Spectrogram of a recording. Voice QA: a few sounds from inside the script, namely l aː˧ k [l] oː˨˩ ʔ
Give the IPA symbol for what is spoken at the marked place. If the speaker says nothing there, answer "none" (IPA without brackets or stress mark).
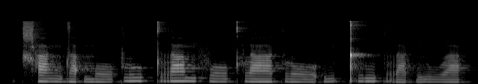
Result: l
